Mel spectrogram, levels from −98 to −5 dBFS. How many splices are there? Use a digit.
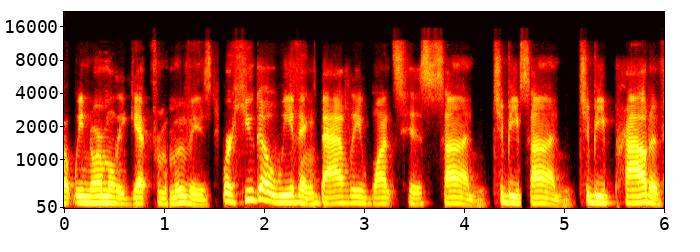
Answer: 4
